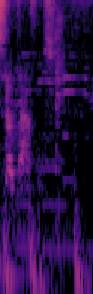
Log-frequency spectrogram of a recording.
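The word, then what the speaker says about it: stroopwafel: stro waffles sto waffles it's pronounced St apples but yeah ah interesting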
